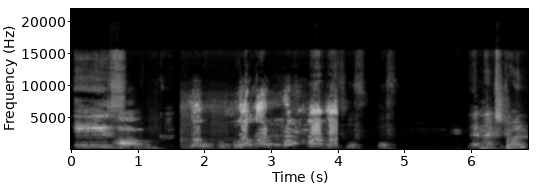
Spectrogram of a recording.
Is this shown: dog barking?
yes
